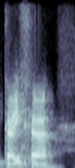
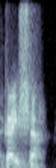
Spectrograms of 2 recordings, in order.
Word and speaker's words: Caixa: y me dice o se pronuncia caixa aunque debería ser caixa porque es catalán me dice y los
